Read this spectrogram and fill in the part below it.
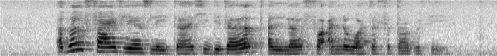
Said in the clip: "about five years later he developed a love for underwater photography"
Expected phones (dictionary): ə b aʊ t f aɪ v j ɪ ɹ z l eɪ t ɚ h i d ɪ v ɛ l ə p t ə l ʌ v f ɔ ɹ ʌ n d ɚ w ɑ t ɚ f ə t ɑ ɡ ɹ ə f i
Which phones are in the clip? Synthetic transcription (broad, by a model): ə b aʊ t f aɪ v j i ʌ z l eɪ t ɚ h i d ɪ v ɛ l ə p t ə l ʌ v f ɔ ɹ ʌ n d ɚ w ɑ t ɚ f ə t ɑ ɡ ɹ ə f i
